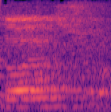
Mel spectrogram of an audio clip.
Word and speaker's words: দোয়া: মনে করুন দোয়া শব্দটা, এটা বাংলায় লেখা আছে দয়স্য আ। তো এখানে আমরা কি বলবো? দোয়া বলবো। আইন দিয়ে যেহেতু আছে আর আরবি শব্দ, এটা দোয়া আইন দিয়ে আমরা মুখস্থ করাবো, ঠিক আছে?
